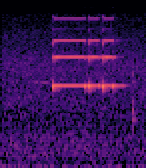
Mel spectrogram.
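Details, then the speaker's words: Bluetooth thermal receipt printer left powered on while repositioning paper: a few short high-pitched beeps in a quick group over a quiet room, sounding automatically because no paper is loaded; paper-out alarm. "Ini masih bunyi karena tidak ada kertasnya. Ini secara otomatis. Kita off kan dulu biar enggak error."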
